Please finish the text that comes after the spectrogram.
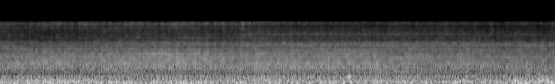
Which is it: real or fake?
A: fake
